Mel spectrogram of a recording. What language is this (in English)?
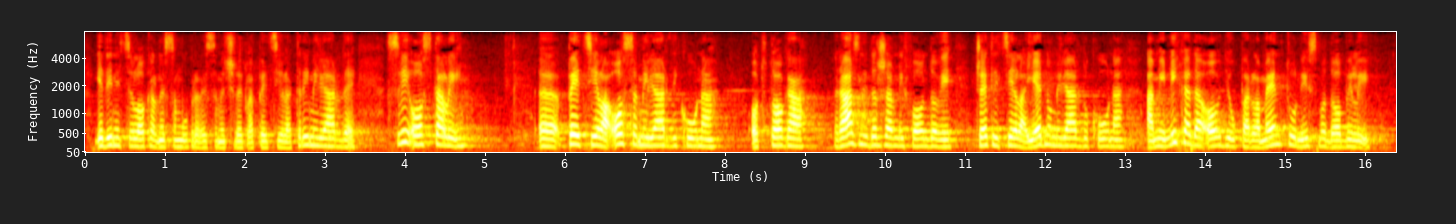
Croatian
